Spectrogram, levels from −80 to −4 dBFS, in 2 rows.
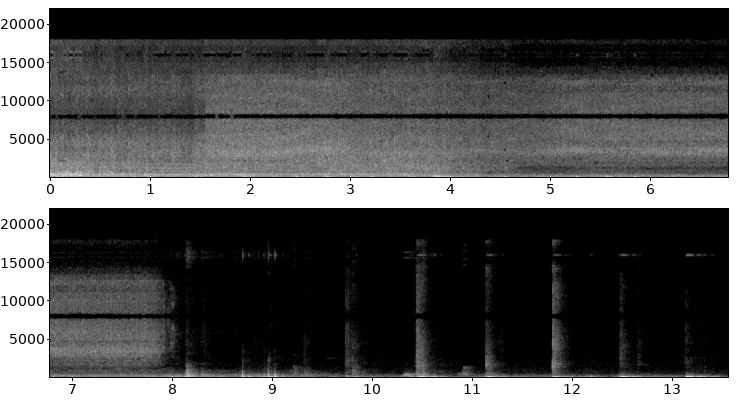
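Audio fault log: Throughout: imaging from sample-and-hold upsampling. There's a bright, metallic fizz riding on everything, rising and falling with the level of the sound, at about 17 dB below it. The lowest mirror copy sits between 8 and 16 kHz, which fits audio that started at a 16 kHz rate and was raised to 48 kHz by holding each sample with no smoothing filter. That stepped waveform folds the spectrum back up above 8 kHz, so the fizz moves opposite to the pitch of the original.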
